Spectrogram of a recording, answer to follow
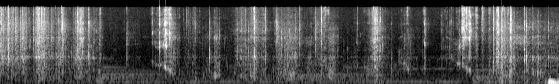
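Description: Crinkly plastic packaging being handled and crumpled, in irregular crackles and rustles.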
